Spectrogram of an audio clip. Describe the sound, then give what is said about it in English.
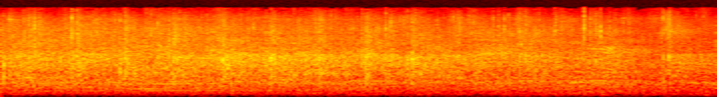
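An audience claps their hands unto the Lord in sustained, dense applause, a steady wash of many overlapping claps that holds at an even level throughout without pausing. “One more time, let's clap our hands unto the Lord, and you may be seated in Jesus' name.”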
